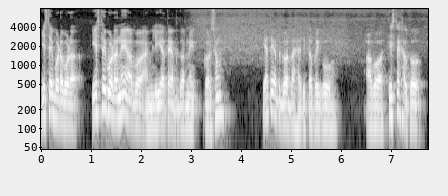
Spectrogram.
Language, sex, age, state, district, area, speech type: Nepali, male, 45-60, West Bengal, Darjeeling, rural, spontaneous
